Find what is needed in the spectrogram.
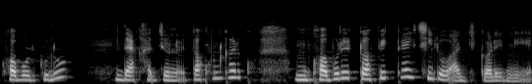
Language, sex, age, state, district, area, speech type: Bengali, female, 18-30, West Bengal, Dakshin Dinajpur, urban, spontaneous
